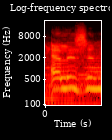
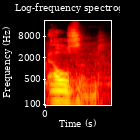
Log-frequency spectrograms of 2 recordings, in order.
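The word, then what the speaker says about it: Elezen: going to pronounce ellison is it ellison or elsin because again alvin isn't said eleven it's elven so i figured maybe ellison might be pronounced elsin but the difference is elvin is an adjective whereas ellison is well the noun so i guess that's that could explain why it's not said that way also you know different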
